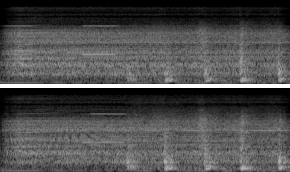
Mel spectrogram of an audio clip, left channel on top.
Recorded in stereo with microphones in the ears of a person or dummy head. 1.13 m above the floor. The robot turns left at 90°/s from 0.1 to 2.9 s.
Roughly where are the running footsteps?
Right.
